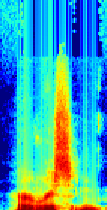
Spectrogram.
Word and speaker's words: Grundrisse: And then in another piece, or another work by Marx, Gundrisse, Grundrisse, I can't pronounce things in German, G-R-U-N-D-R-I-S-S-E, SSE, Grundrisse.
